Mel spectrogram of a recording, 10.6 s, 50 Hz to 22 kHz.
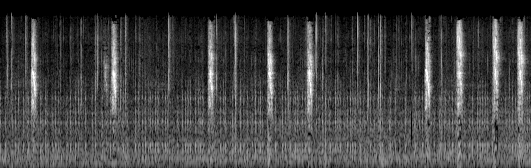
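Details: Spaced single chirps from a Eurasian tree sparrow on a June 5 afternoon, about ten harsh notes at one- to two-second intervals, over a steady faint hum.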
